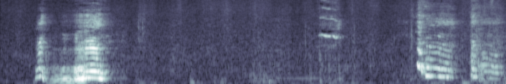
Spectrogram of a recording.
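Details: Gort, a dog, reacts to a deer with two bursts of rough, growly barks that rise and fall in pitch, separated by a quieter stretch with faint room sounds.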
